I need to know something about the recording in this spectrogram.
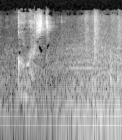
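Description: A brief, faint whisper from a woman, followed by a low steady background hum.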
